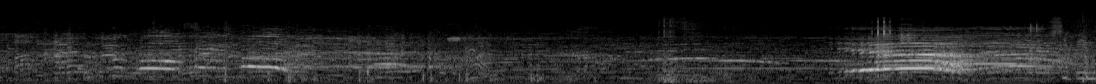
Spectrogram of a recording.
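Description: Voices calling out across a football pitch during an attack, breaking into a loud burst of shouting near the end as a goal goes in.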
